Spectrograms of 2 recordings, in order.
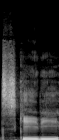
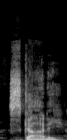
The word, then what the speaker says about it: Scotty: Is it Scotty? Is it Skady? How do you pronounce it? Yeah, it's the first one. Scotty.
